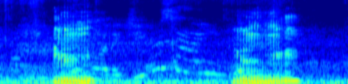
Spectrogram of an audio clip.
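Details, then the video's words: Big burly pig voicing two loud, low, gruff grunts, the second longer and more drawn out, separated by a quiet pause with faint thin high tones in the background. "Burly big pig makes many noises"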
